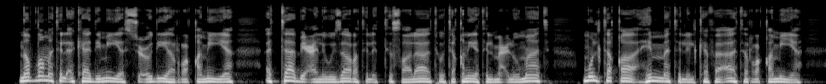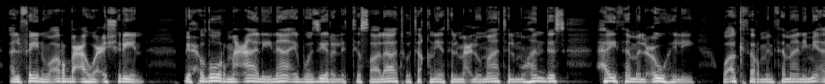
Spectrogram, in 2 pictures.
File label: arabic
